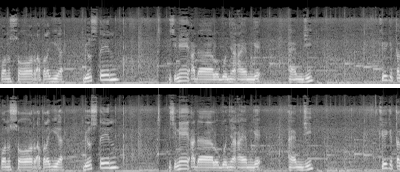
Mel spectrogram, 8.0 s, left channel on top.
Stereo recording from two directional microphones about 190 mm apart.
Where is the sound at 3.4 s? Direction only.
35° right (ahead or behind).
